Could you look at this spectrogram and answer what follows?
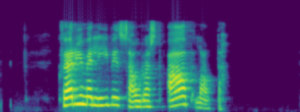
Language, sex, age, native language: Icelandic, female, 60-69, Icelandic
